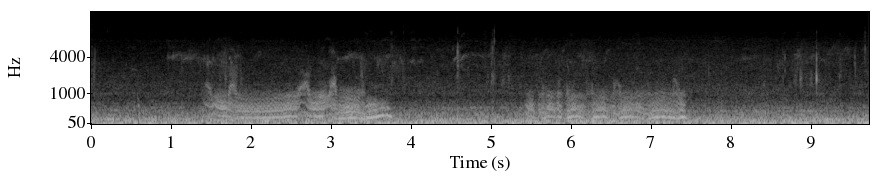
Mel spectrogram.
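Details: Stray cat guarding its food so it is not taken, giving two long low grumbling growls, each about two seconds, wavering and rumbling, separated by a short pause, over steady background hum.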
